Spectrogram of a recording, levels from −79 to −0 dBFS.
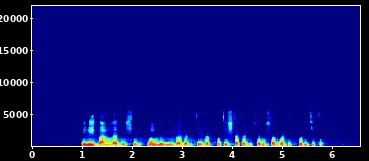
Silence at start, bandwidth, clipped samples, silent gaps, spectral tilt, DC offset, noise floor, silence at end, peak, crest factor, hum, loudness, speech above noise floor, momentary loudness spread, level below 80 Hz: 1 s; 5.2 kHz; under 0.1%; none; -11.5 dB/octave; under 0.1%; -79 dBFS; 0.75 s; 0 dBFS; 18 dB; none; -18 LUFS; 61 dB; 9 LU; -66 dBFS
